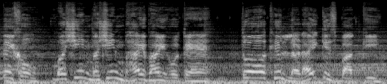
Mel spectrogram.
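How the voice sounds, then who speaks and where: A man's voice: high voice, sing-song, moderate pace. A man voicing a heroic, protective talking car robot in a kids' cartoon, declaiming in an emphatic, principled way. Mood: firm, righteous. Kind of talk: Hindi kids' cartoon dubbing. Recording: distant voice under loud music.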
